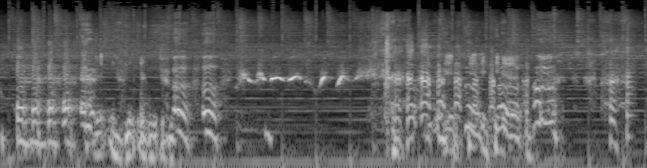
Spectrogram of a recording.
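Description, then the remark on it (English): Someone whistles a short, warbling bird call, a quick run of rising and falling chirps, with people talking and chuckling just before and after. “I was going to suggest you're just desperately making bird noises.”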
